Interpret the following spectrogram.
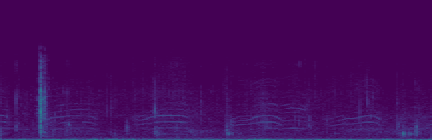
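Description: Steady low wind rumble on the microphone over open water, broken by a few sharp clicks and several short, high, arched chirps from birds.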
